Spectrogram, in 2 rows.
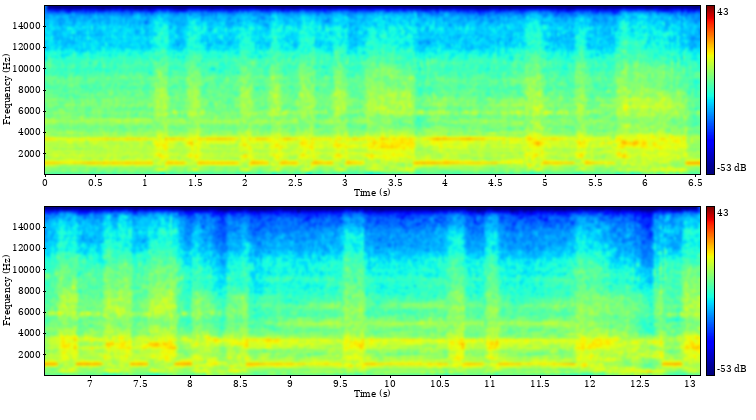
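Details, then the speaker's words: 2007 Sears Craftsman 25cc blower, rusty from sitting outdoors, just started: loud buzzy two-stroke whose revs sag and recover every second or so; owner suspects air-fuel mixture needs adjusting. "Yeah, it's nice to know it runs. It runs actually pretty good. Just needs a little tuning."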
